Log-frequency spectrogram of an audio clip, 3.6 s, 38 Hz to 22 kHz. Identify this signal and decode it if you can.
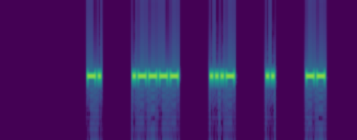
Morse code, heard as a keyed tone, about 47 wpm, spaced as for 21 wpm, 700 Hz. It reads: N1VIM
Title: USA Call Signs - 5 Characters - 4x Character Spacing - 45wpm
